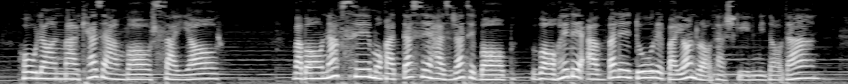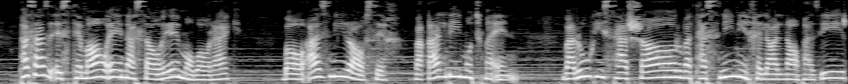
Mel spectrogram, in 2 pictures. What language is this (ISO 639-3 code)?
fas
